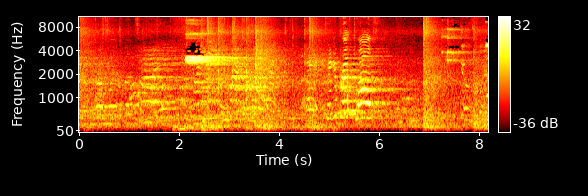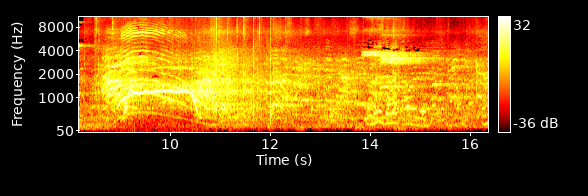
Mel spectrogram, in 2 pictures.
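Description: Volleyball rally in a gym: a referee's whistle about two seconds in, the ball struck and landing several times as sharp knocks, and spectators' voices. Near the middle comes one long, high-pitched shout, the loudest sound. A second whistle comes near the end.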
